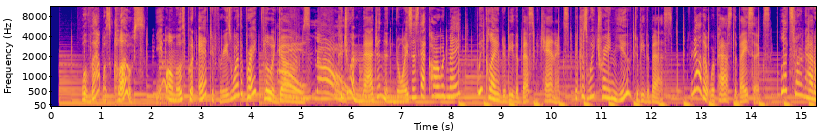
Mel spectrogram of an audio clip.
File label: ELEARNING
